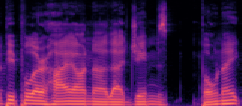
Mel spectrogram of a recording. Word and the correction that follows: Bouknight: guy. Is that how you say it? Bouknight.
